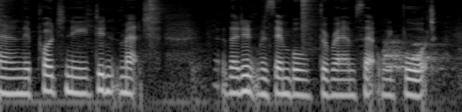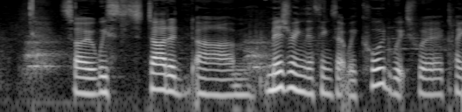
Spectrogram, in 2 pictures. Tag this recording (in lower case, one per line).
speech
